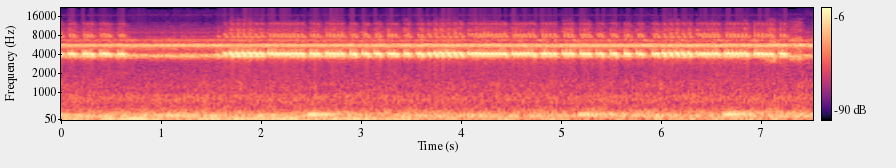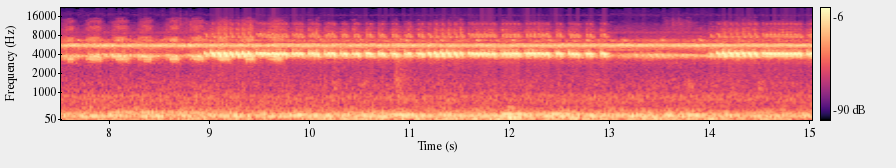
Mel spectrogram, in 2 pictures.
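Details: Autumn insects trilling, rapid pulsed chirps rising and falling in intensity over a constant high ringing tone, with brief dips in the chorus and faint low background sounds.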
